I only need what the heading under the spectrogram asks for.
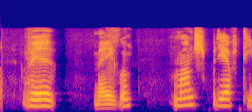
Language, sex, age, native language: Icelandic, male, 8, Icelandic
